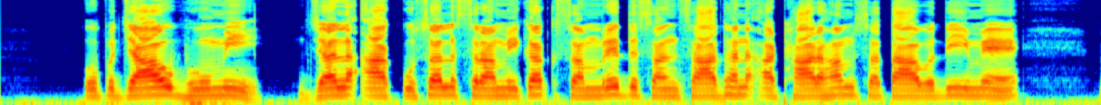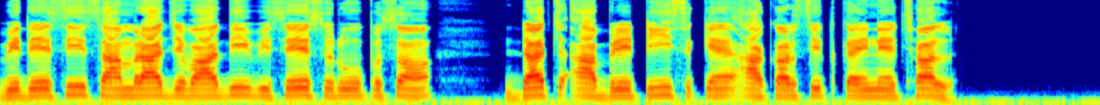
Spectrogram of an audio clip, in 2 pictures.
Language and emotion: Maithili, neutral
